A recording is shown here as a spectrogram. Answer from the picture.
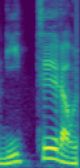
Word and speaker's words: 니트: B 아고 쓰고 단위를 NT 뭐라고 읽냐 니트라고 읽어요 니트 휘도라는 것은 우리 인간이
